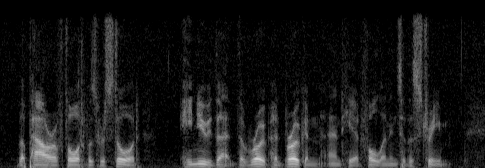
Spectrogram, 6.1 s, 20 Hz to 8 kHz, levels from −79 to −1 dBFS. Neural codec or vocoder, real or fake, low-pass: none; real; 7.2 kHz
